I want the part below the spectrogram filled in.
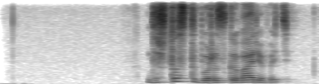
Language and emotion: Russian, neutral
